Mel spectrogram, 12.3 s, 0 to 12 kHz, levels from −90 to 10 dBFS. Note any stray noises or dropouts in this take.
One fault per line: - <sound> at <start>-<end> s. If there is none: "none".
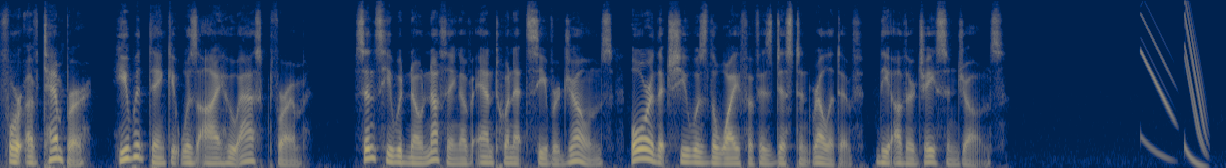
- chirp at 11.4-12.1 s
